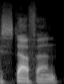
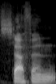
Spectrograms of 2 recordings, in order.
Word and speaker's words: Stefan: Of course, when we read it in English, it looks like Steven, but there isn't really a long e in the Hebrew Aramaic, so I always say Stefan.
